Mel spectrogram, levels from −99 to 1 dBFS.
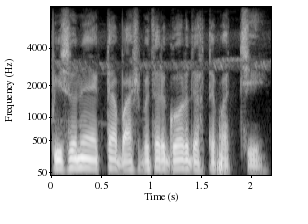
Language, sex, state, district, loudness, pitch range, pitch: Bengali, male, Assam, Hailakandi, -15 LUFS, 90-105 Hz, 100 Hz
